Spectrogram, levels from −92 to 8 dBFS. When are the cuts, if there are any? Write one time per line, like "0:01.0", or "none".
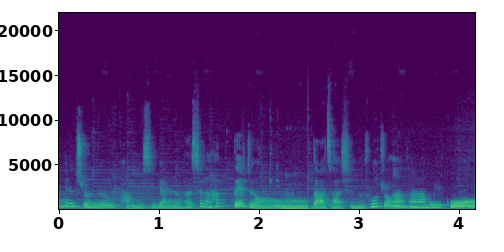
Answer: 0:02.5

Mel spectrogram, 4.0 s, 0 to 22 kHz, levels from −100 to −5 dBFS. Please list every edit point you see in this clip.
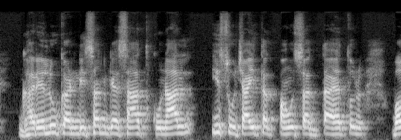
none

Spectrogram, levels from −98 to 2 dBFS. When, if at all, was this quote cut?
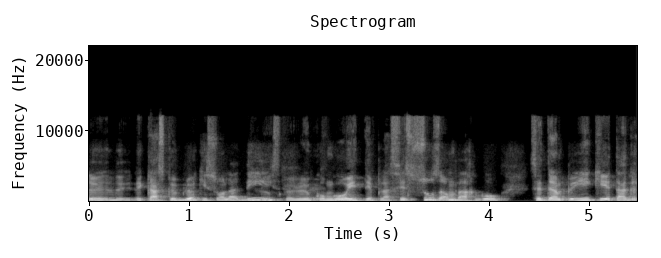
0:02.0

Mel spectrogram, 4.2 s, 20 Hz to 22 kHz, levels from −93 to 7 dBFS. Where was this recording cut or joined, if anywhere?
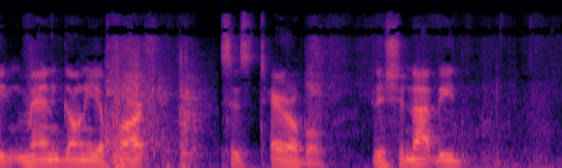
0:01.8

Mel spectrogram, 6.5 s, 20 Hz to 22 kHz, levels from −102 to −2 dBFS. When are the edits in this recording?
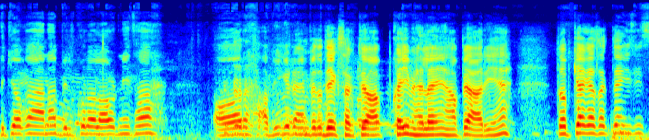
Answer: none

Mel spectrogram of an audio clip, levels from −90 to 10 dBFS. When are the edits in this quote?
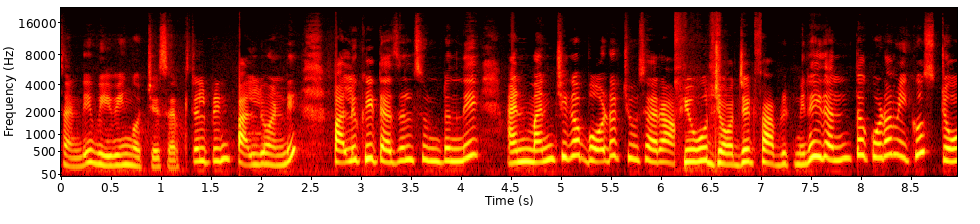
0:01.2
0:06.1

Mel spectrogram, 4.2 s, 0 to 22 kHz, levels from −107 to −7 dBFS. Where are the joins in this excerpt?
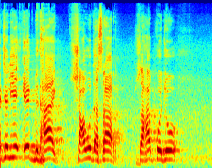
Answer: none

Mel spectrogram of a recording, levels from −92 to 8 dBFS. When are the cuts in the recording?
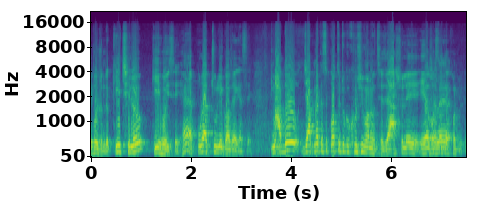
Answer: none

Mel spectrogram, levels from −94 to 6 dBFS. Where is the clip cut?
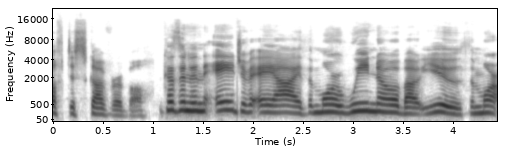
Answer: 0:00.9
0:01.8

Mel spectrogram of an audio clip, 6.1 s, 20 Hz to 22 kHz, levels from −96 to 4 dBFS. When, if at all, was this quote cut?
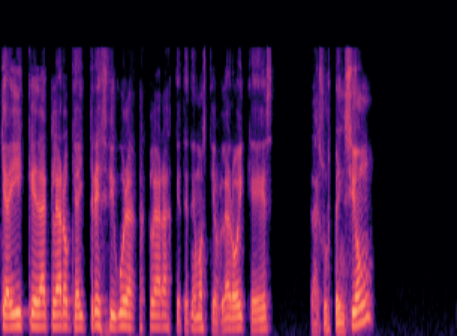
none

